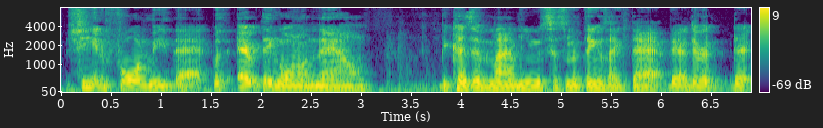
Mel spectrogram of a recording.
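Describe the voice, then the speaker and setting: A man's voice: mid-range voice, gravelly, fairly bright tone. A man talking casually to his viewers, earnest and rambling with many restarts, sounding a bit nasal and stuffed up. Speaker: vlogger. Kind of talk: casual personal talk to camera.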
